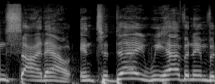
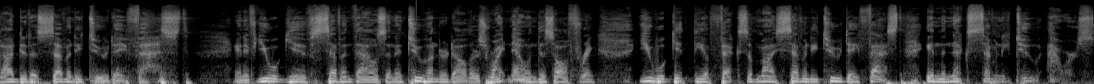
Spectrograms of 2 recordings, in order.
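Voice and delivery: mock whisper, lower pitch; 10 semitones lower than usual. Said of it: "She whispered".

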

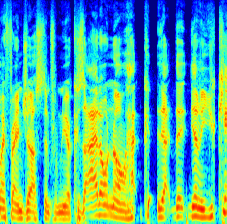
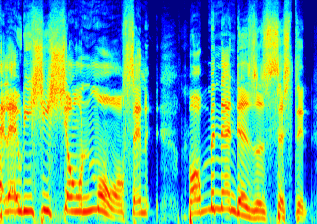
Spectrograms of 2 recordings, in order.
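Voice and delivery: really bad, pitched-up fake British accent; 9 semitones higher than usual. Retelling calling as someone's assistant, bad fake British accent. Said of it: "So I call with this bad British accent".

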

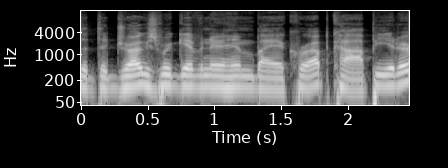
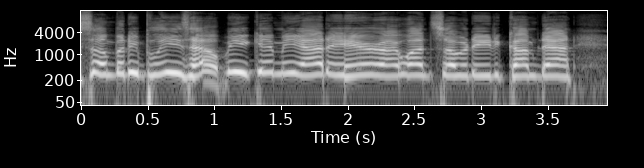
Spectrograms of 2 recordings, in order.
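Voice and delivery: very high-pitched, tearful, sobbing, pleading tone; 13 semitones higher than usual. Retelling a film scene where a character cries for help: imitating someone crying and pleading. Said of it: "he just starts crying and he's like".

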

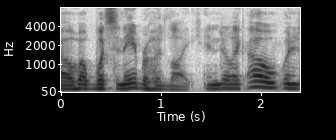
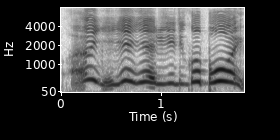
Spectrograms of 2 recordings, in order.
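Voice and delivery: put-on baby talk, much higher pitch, slower pace. Retelling how he talks to them when they behave, in baby talk. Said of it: "me talking baby talk to them".

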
